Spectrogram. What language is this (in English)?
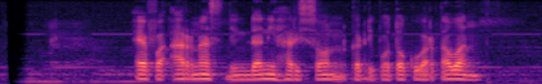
Sundanese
